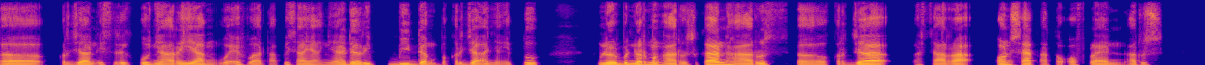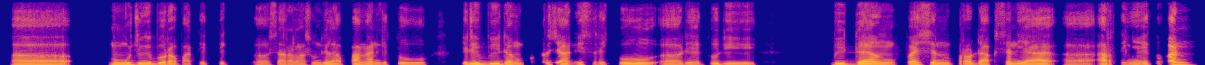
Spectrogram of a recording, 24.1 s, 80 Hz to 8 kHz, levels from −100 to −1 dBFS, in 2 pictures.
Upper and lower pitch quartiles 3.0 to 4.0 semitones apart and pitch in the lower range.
No: narrow, 2.5 semitones; low, 125 Hz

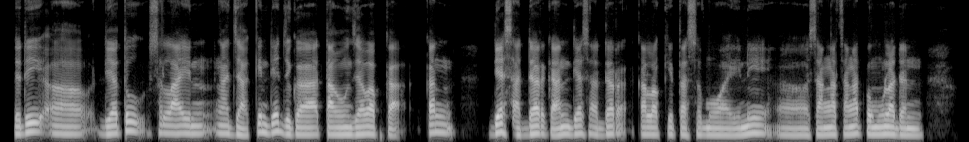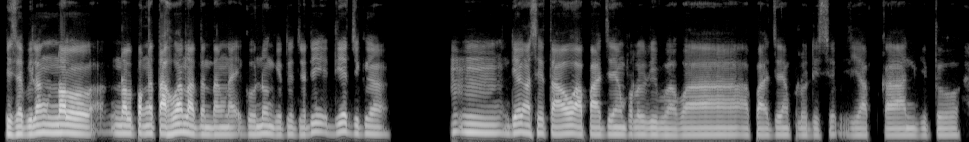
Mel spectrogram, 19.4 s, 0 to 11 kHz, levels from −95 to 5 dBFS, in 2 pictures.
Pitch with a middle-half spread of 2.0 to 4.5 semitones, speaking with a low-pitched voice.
Yes: average, 2.9 semitones; low, 125 Hz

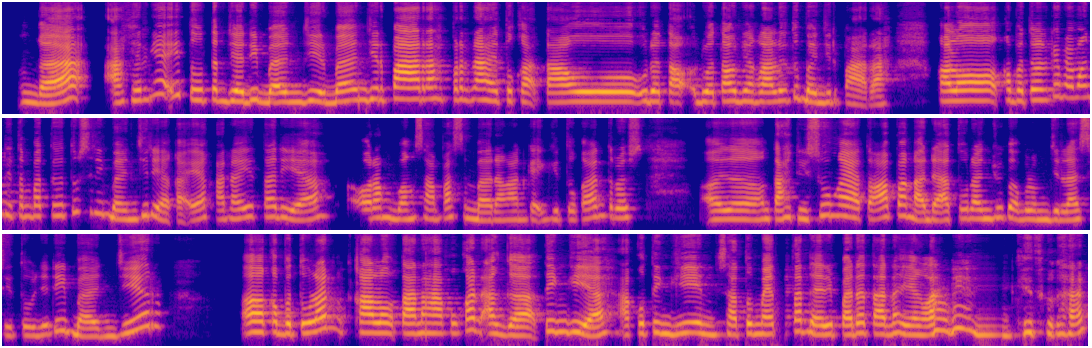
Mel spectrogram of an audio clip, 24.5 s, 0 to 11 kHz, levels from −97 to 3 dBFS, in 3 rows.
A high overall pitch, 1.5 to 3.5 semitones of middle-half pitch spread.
No: very high, 265 Hz; average, 3.9 semitones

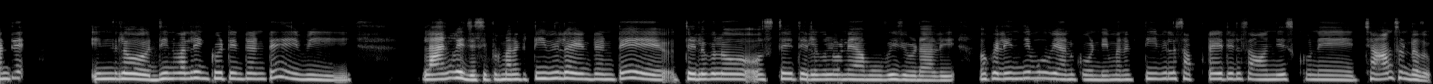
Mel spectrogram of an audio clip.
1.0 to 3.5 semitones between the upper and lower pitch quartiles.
Yes: average, 2.7 semitones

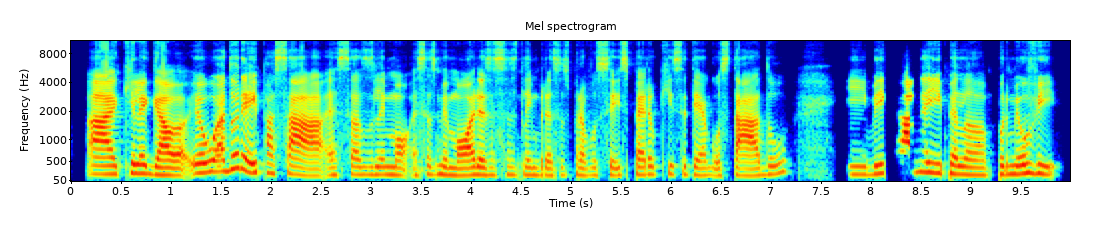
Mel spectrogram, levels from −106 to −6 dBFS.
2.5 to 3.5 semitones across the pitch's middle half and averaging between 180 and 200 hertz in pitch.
Yes: average, 3.0 semitones; medium, 185 Hz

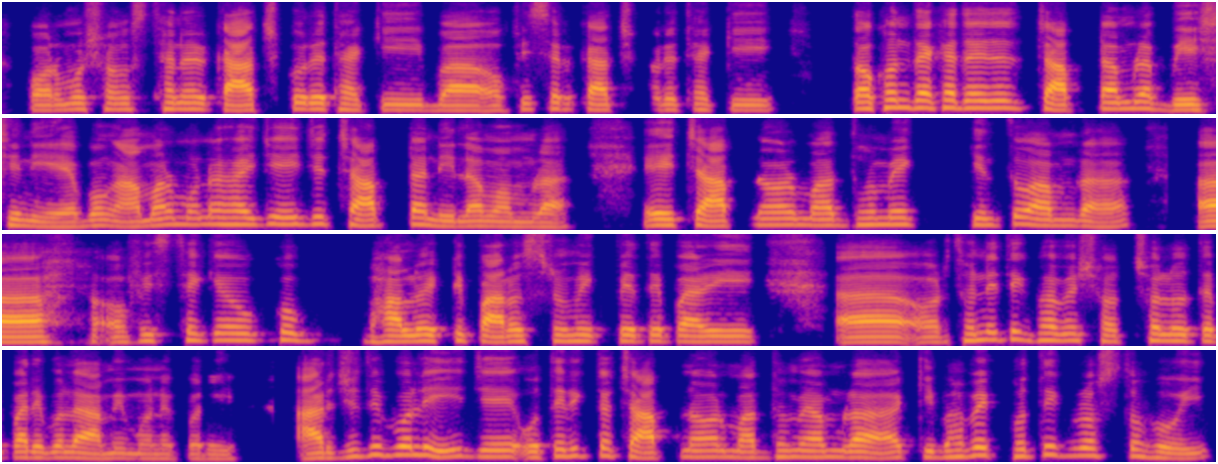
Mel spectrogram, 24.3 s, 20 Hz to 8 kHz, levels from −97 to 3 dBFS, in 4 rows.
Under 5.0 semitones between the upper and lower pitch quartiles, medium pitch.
Yes: average, 3.7 semitones; medium, 160 Hz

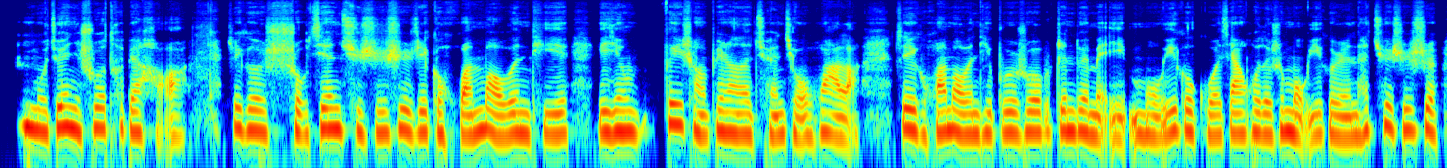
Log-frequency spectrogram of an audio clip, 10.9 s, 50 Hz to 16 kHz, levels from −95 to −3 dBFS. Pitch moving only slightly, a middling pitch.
Yes: narrow, 2.1 semitones; medium, 170 Hz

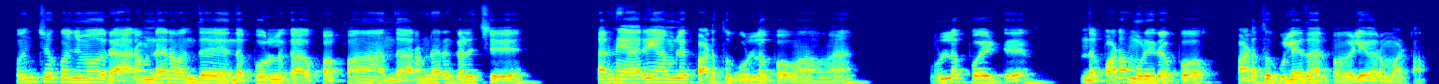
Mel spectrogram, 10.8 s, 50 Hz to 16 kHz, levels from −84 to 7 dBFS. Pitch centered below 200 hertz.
Yes: low, 135 Hz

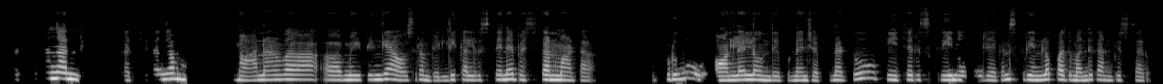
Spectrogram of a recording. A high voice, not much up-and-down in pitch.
Yes: high, 210 Hz; narrow, 2.1 semitones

